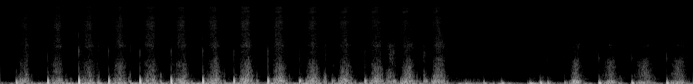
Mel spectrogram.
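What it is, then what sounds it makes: Pencil shading on sketchbook paper. A green wooden colored pencil, held in the fingertips, scratches and shades across a flat sheet of drawing paper in a spiral-bound sketchbook. Quick, uneven strokes rasp in a steady rhythm with a low, soft body, pause briefly, then resume.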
